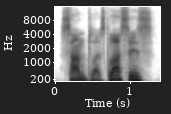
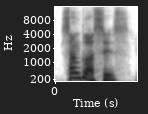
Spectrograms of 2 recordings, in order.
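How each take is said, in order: First: Slow, Sun plus glasses each word separate; nouns said apart. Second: Sunglasses with sun stressed, higher and falling; stress on first noun. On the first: Teacher shows learners the two nouns, said slowly apart. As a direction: lay out the two parts slowly. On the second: Teacher shows learners the compound, stress on sun. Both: Shown as a demonstration. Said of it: "For example".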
